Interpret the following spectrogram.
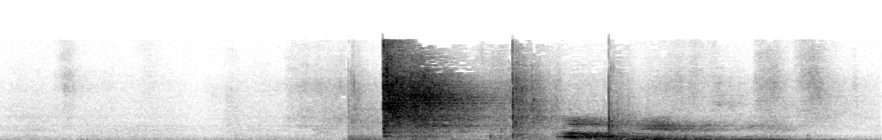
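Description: Longsword sparring exchange: a sudden loud hit about two seconds in, then a couple of sharp clicks, then a person's voice calling out and falling in pitch.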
